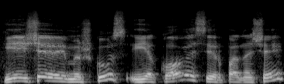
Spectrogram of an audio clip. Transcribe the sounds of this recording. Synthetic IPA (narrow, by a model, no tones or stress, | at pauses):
jiɛɪʃʲeːjoːɪmʲɪʃkʊsjiɛkoːʋʲeːsʲɪɾpɐnɐʃʲɛɪ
